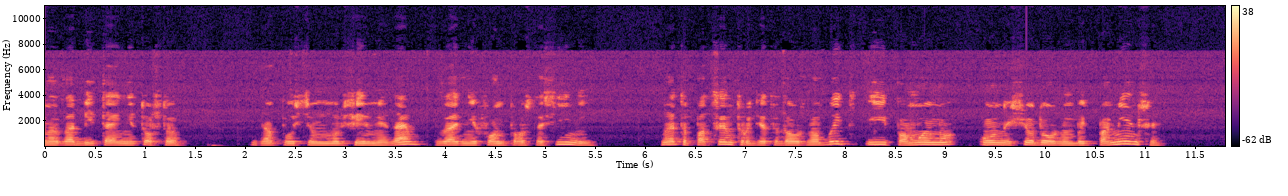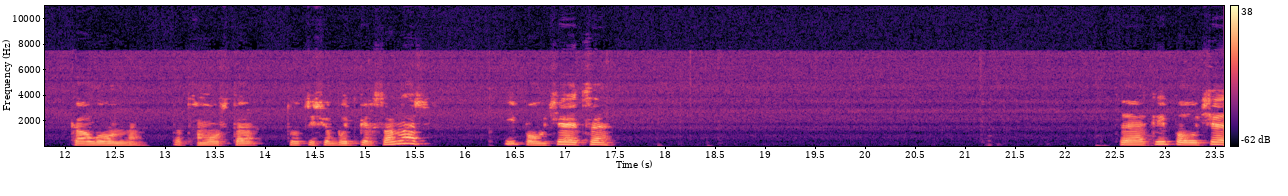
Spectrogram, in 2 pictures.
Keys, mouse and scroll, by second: 2.4 click, 4.1-7.6 drag, 15.2 click, 16.3-17.7 drag, 18.7-21.3 ctrl+middle drag.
